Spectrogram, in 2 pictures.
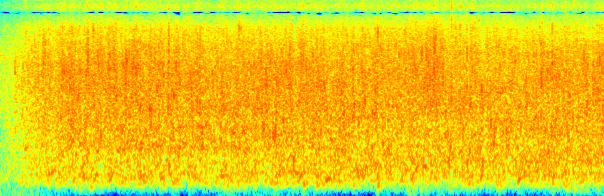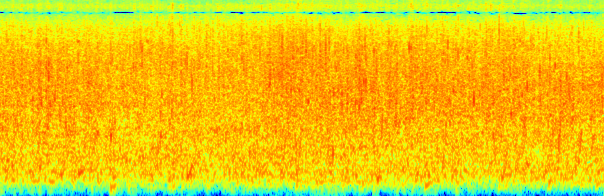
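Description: Shallow river rushing over a stony riffle close by: a steady, even rush of water that fades up at the very start and holds unchanged.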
